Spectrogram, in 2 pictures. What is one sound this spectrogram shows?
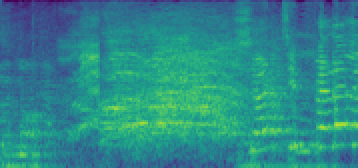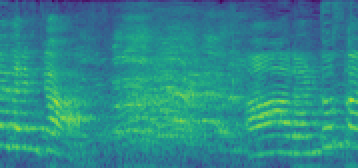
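A woman speaks with animation into a microphone over loudspeakers.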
